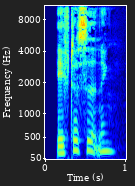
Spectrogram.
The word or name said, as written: eftersidning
